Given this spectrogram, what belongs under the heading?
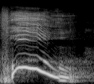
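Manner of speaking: high startled huh; surprised gasp. Retold or imitated. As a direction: gasp in shock. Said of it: "Haben die Leute so".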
